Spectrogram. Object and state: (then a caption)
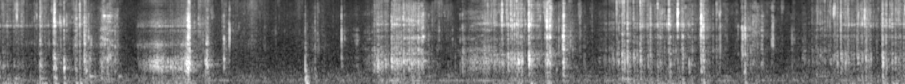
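Bar of soap being shaved. A solid white rectangular bar of soap, held in the hand, is shaved into flakes with a metal knife blade. Quiet, bright, crisp scraping strokes come in bursts, each stroke a dry papery rasp with small clicks and no low rumble.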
